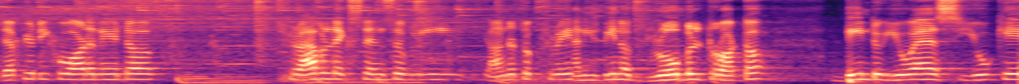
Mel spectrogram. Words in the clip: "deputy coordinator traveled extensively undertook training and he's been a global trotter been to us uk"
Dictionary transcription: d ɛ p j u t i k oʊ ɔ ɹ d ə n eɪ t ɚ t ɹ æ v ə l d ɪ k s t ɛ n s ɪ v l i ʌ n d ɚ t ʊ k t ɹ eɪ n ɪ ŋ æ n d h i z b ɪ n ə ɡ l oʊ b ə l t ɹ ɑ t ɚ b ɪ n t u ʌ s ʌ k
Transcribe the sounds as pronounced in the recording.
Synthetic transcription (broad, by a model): d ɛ p j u t i k oʊ ɔ ɹ d ə n eɪ t ɚ t ɹ æ v ə l d ɪ k s t ɛ n s ɪ v l i ʌ n d ɚ t ʊ k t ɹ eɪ ɪ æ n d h i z b ɪ n ə ɡ l oʊ b ə l t ɹ ɑ t ɚ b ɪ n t u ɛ s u k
